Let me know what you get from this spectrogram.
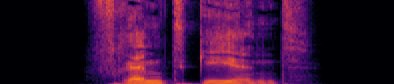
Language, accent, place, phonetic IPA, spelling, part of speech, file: German, Germany, Berlin, [ˈfʁɛmtˌɡeːənt], fremdgehend, verb, De-fremdgehend.ogg
- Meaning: present participle of fremdgehen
